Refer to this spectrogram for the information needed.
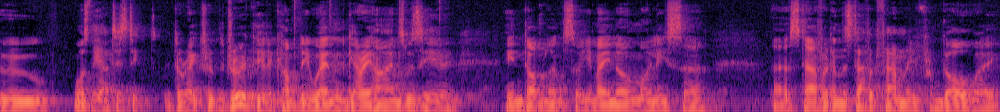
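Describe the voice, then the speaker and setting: A man speaks at a very even loudness with a fairly low pitch. His intonation is flat and monotone, and room echo is audible. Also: fairly quick pace. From Australia. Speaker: theatre director. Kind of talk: panel discussion. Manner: hesitant, repetitive.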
